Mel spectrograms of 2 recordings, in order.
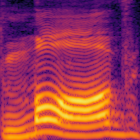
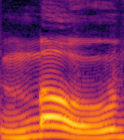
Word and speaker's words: mauve: happens again and again it's mauve not move and ku klux klan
